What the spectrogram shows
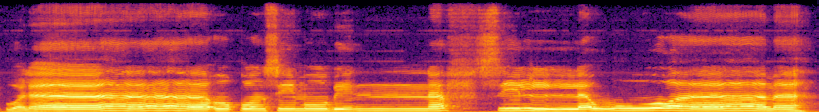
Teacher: لام کے بعد الف ہے، اس الف کے اوپر مد ہے، اس مد کو بھی 3 الف کے مقدار کھینچ کر پڑھیں گے۔ قاف کو موٹا بھی پڑھیں گے، قلقلہ بھی کریں گے۔ نون مشدد پر غنہ کریں گے، لام پر اور واو پر، ان دونوں حرف پر تشدید ہے۔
